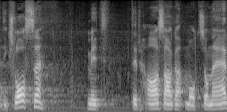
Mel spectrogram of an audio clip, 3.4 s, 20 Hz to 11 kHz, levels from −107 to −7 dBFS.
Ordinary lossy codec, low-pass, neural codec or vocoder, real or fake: none; none; none; real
